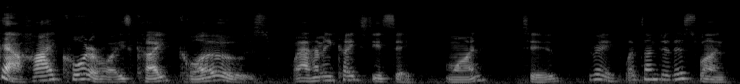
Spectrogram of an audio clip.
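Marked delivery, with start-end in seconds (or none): none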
